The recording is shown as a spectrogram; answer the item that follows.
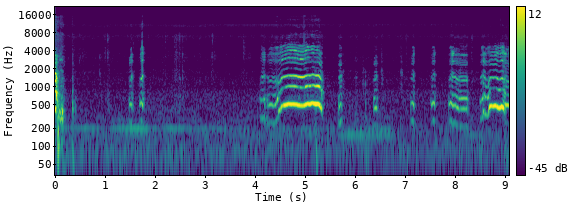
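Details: A male Nigerian Dwarf goat gives a long, wavering, nasal bleat, then a few shorter strained bleats, over a low steady hum with faint clicks; the owner finds these noises weird.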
